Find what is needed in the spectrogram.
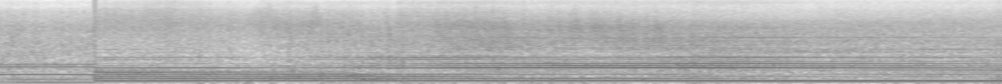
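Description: Outboard motor running steadily at speed, a constant drone with the rush of the wake beneath it. About a second in, the engine's pitch shifts abruptly and the sound grows a little louder.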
